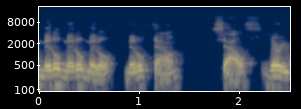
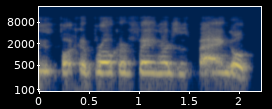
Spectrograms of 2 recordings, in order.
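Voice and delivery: much higher, louder frantic yell; panicked shout; 6 dB louder than usual. Retold or imitated. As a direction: shout in horror at the injury. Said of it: "I'm like".

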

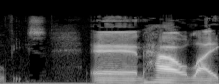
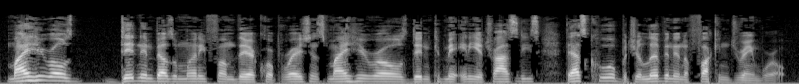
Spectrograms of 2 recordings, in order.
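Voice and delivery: ordinary talk

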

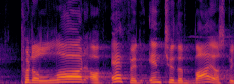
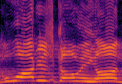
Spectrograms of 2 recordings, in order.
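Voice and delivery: exasperated; 8 semitones higher, 7 dB louder, slower than usual. Acted. Acted exasperation.

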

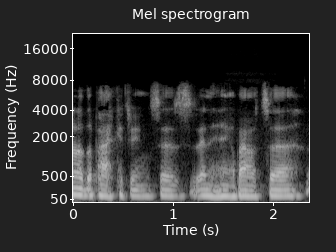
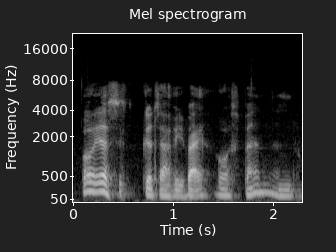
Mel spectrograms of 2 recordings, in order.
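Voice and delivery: ordinary delivery

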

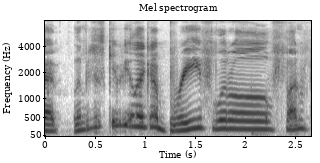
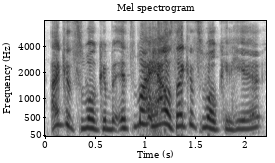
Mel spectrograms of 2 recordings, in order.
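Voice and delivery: higher, louder mock protest; indignant dad; 6 semitones higher, 4 dB louder than usual. Host voicing the dad defending his smoking, loud mock protest. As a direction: insist it's his house. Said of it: "acted quote".

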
